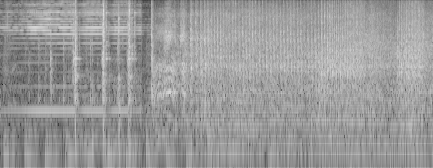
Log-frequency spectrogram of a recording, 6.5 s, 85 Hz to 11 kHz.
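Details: Massey Ferguson backhoe, year unknown (probably 1970s): short crank with some clicking, fires immediately, then a smooth steady diesel idle; motor in great condition though hydraulics don't work (suspected low fluid) and there's no forward gear.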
